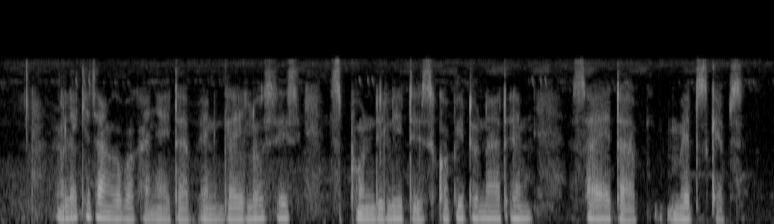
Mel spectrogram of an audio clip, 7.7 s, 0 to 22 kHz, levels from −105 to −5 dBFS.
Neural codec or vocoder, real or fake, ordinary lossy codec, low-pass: none; real; MP3, 64 kbps; 7.2 kHz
